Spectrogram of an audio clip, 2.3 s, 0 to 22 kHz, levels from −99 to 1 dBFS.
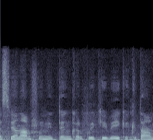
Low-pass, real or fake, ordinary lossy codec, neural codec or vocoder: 14.4 kHz; fake; AAC, 48 kbps; autoencoder, 48 kHz, 128 numbers a frame, DAC-VAE, trained on Japanese speech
